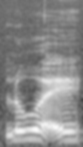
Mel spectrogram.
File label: lUUwe7i he sits, Washo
